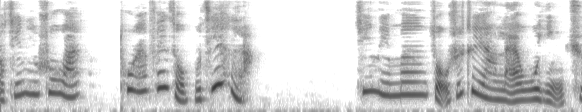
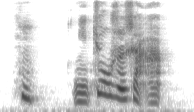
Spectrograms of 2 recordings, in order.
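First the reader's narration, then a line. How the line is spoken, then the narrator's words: Stern, sharp. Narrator (Chinese): 傲慢先生厉声说道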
